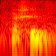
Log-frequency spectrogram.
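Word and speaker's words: השם: Si je vois dans un miroir, c'est Eshin Mem. Comment ça se prononce? Hachem. Hachem.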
